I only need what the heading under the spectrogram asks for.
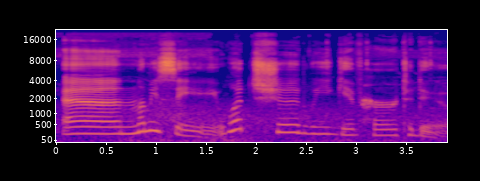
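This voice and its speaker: A woman's voice: mid-range voice, lively intonation, slow, a bit bright, a little hiss or hum. A woman giving casual let's play commentary, chatting and thinking aloud as she goes. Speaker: gaming channel host.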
